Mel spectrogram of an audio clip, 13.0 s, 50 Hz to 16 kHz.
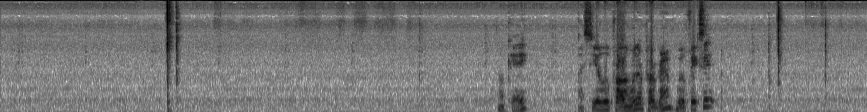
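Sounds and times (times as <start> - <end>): low background hum: 0.0 - 13.0
keyboard key click: 2.5 - 2.8, 11.5 - 11.8.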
